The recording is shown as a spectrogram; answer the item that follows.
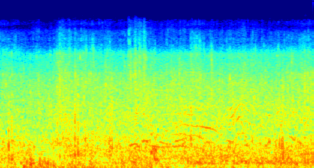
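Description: Wind buffeting the microphone over the steady rush of river water around an inflatable raft, with faint voices in the background.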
